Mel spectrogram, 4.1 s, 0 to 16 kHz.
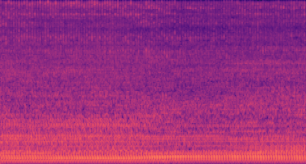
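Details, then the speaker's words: Kubota petrol generator with a cleaned carburetor and new HT lead, running while charging a flat battery on 12 V DC: steady, even engine beat at constant speed with no misses or knocks, fairly quiet for its type. "It's a lovely little thing. It's not too heavy, and for what it is, it's actually quite quiet. I've definitely heard newer generators that are a lot louder"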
